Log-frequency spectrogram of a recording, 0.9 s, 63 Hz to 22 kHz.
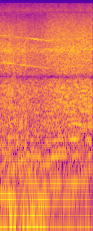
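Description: Race car engine from a Formula 1 video game, Saudi Arabia track, roars steadily and loudly throughout the second with a sustained mid-pitched drone and no voices.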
